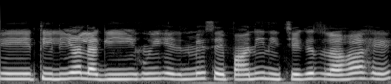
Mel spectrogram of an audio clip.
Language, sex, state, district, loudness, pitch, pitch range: Hindi, female, Bihar, West Champaran, -13 LUFS, 250 Hz, 240-260 Hz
